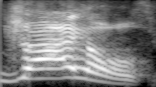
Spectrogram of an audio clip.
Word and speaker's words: Giles: So the next day, we went to school and asked the librarian, Giles, for help. As Xander says, it rhymes with Miles. And then Willow says, it's pronounced Giles, but it's spelled with a G.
